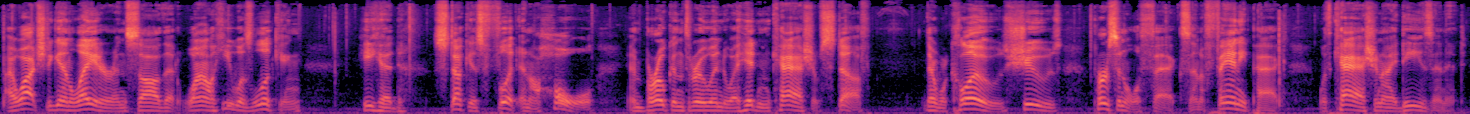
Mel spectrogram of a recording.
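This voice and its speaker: Male horror storyteller, lively swooping intonation, creaky voice, dramatic scripted narration. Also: medium pitch, moderate pace.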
